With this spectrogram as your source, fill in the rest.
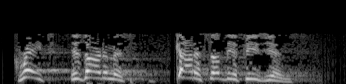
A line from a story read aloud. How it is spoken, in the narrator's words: This is what they shouted for hours on end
